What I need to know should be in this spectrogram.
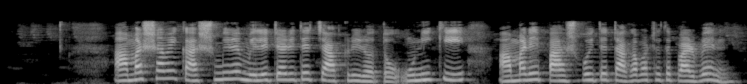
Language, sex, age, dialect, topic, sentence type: Bengali, female, 18-24, Northern/Varendri, banking, question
